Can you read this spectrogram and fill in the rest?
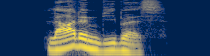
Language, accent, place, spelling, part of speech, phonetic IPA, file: German, Germany, Berlin, Ladendiebes, noun, [ˈlaːdn̩ˌdiːbəs], De-Ladendiebes.ogg
- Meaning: genitive singular of Ladendieb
